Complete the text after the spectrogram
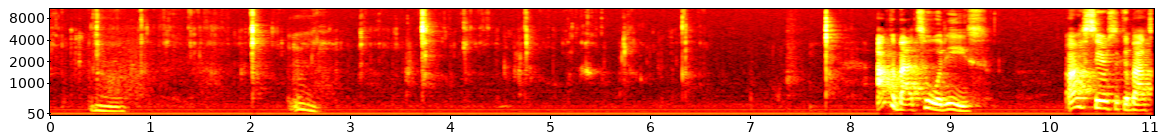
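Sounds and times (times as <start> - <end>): person chewing wetly: 0.0 - 6.8.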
